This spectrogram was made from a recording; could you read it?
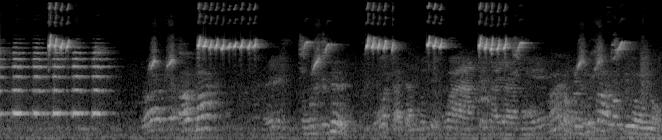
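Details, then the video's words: Olive-backed sunbird, called kolibri ninja, in nembak sejalur song: rapid high trilled bursts roughly every second. Lower chattering notes are mixed in, and a steady harmonic tone is heard at the start. "konin nembak sejalur"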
